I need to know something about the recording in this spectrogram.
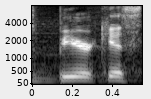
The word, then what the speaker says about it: Bircus: i met a guy in 2010 from ghent belgium his name is matthias and hebrews beer kiss to that's the flemish pronunciation but i never correct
